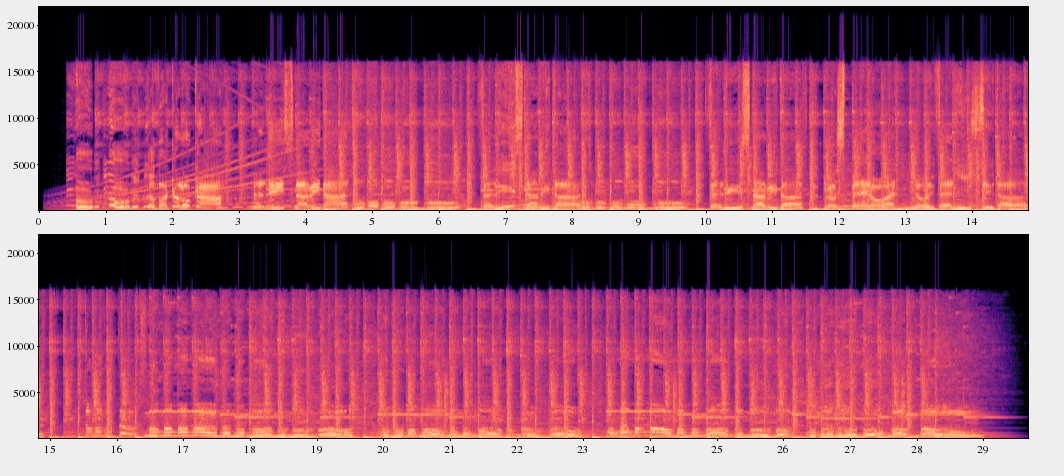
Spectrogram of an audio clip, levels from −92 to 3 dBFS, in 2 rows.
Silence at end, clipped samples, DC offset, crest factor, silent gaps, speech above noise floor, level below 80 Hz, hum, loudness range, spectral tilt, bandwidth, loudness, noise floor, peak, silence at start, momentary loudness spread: 0.4 s; under 0.1%; under 0.1%; 10 dB; none; 27 dB; -20 dBFS; none; 2 LU; -3.5 dB/octave; 17 kHz; -10 LUFS; -37 dBFS; 0 dBFS; 0.35 s; 5 LU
